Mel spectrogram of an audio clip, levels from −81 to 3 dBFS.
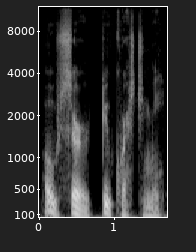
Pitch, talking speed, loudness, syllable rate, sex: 85 Hz, 175 wpm, -19 LUFS, 4.1 syllables/s, male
